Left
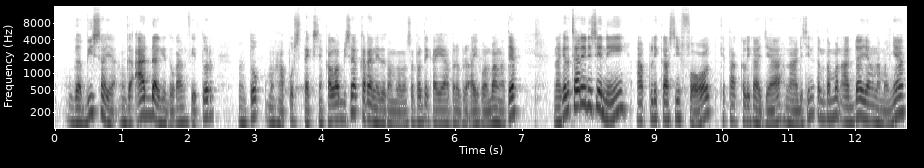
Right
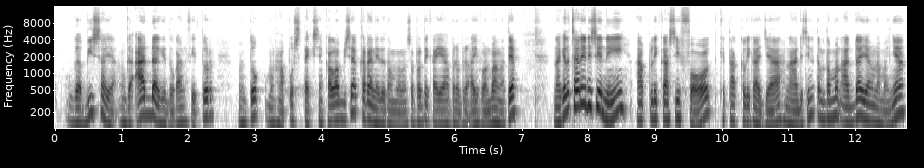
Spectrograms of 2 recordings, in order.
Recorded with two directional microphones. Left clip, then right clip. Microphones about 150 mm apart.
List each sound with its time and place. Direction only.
0.3 s speech: 25° right (ahead or behind); by 12.7 s 40° right (ahead or behind)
